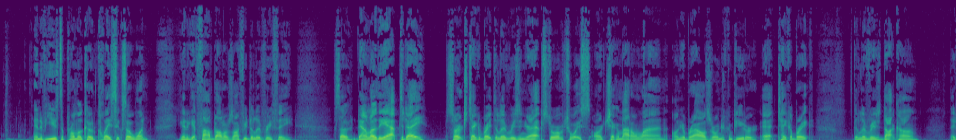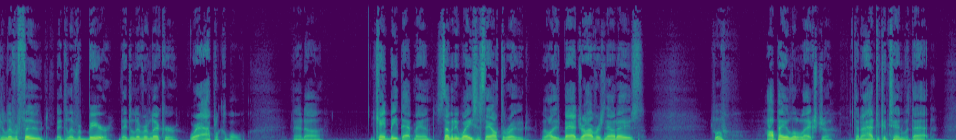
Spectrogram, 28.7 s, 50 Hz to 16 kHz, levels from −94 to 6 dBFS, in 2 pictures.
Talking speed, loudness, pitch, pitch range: 190 wpm, -23 LUFS, 115 Hz, 105-130 Hz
